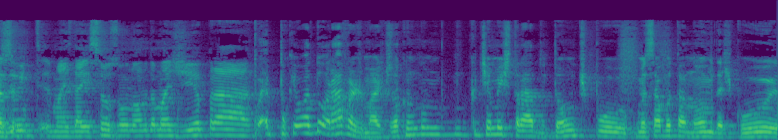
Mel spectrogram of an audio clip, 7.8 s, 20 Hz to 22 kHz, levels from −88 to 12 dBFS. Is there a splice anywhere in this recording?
no; 0 cuts

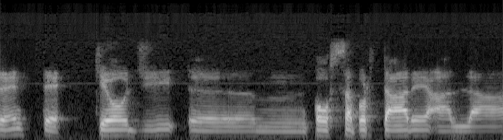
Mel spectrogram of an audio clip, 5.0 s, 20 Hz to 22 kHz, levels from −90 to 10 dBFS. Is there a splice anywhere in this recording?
no; 0 cuts

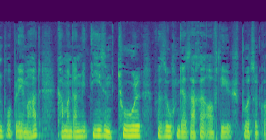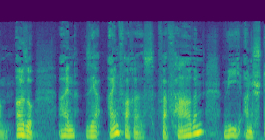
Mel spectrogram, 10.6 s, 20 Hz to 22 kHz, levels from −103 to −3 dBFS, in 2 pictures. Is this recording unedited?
yes; 0 cuts

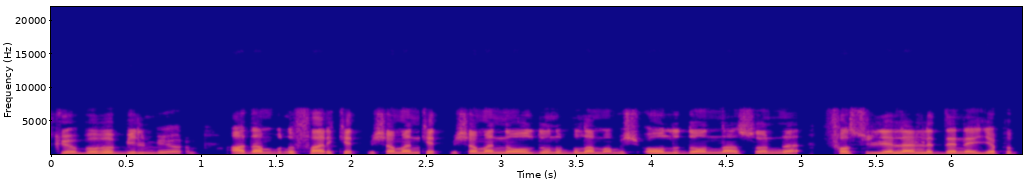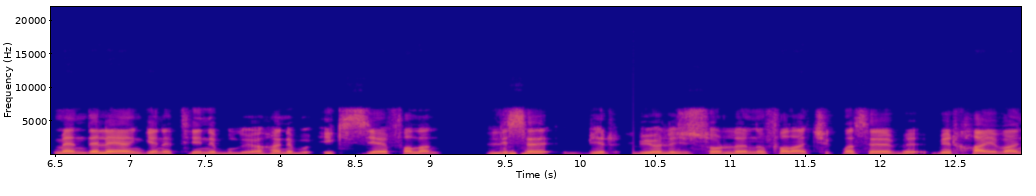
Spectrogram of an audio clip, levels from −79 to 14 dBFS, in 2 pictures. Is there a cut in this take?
yes; 1 cut; at 2.4 s

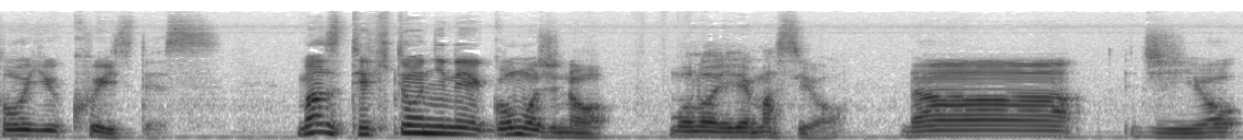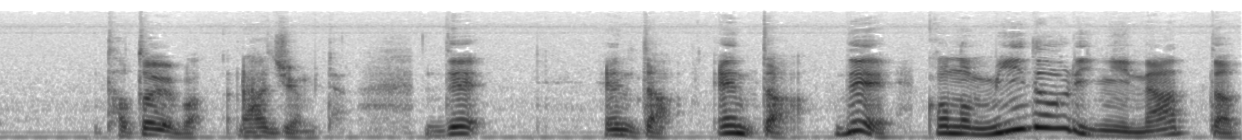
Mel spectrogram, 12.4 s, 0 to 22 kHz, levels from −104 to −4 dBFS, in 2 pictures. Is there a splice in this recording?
yes; 4 cuts; at 8.3 s, 9.7 s, 10.3 s, 10.8 s

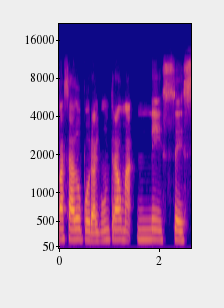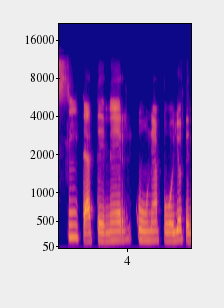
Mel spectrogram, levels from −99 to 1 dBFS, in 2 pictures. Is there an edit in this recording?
yes; 1 cut; at 4.1 s

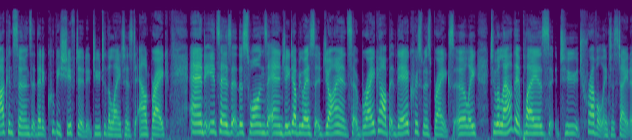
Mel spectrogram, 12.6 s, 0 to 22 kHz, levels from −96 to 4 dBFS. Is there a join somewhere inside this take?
no; 0 cuts

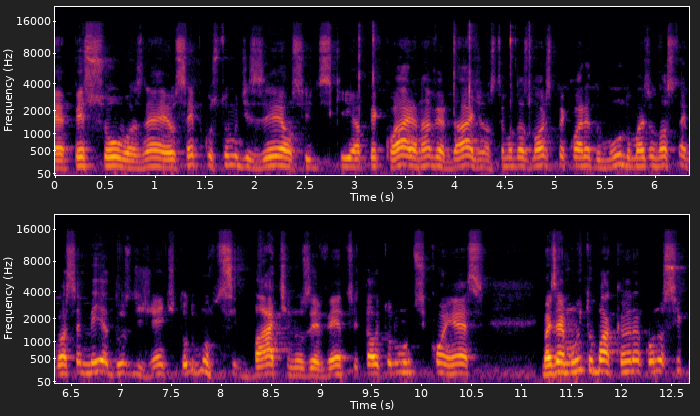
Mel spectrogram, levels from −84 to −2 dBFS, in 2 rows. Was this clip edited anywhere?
no; 0 cuts

